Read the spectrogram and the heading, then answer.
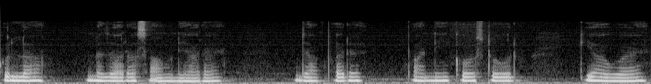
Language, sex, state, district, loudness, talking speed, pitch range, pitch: Hindi, male, Chhattisgarh, Korba, -14 LUFS, 130 wpm, 145-175 Hz, 165 Hz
